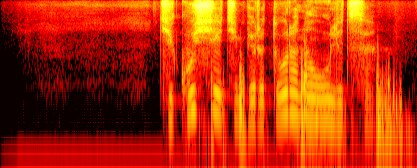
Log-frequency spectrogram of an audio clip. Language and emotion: Russian, neutral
